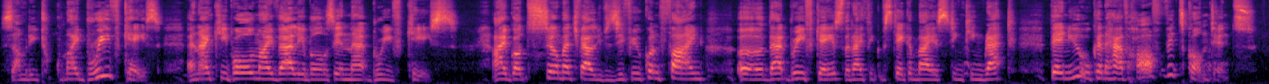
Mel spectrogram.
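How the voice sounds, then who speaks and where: A female-sounding voice puts on a character voice, high-pitched for a woman, at a moderate pace. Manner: pompous, self-satisfied.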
